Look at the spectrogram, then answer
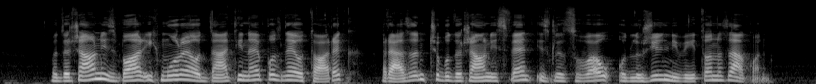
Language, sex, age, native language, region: Slovenian, female, 50-59, Slovenian, Central Slovenia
